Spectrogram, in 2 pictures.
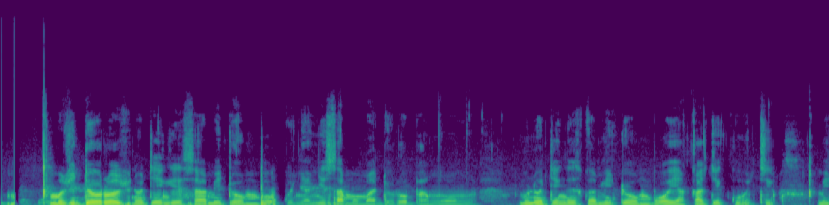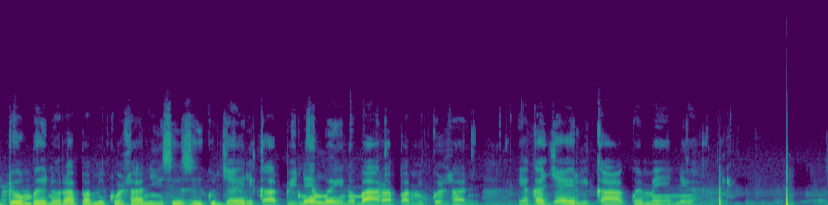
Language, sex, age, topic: Ndau, male, 18-24, health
